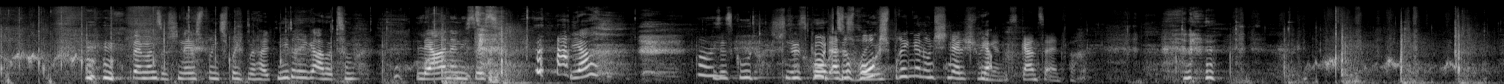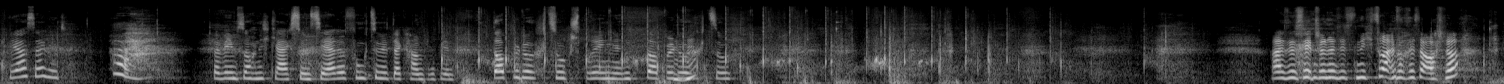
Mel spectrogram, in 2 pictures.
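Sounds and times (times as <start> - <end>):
feet landing: 0.0 - 6.4, 11.3 - 15.8, 19.0 - 27.0
jump rope slapping the floor: 0.0 - 6.5, 11.4 - 15.8, 19.0 - 27.0.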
